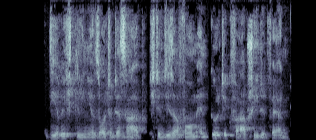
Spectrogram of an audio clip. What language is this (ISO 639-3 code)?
deu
